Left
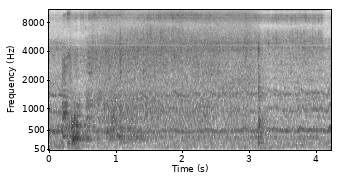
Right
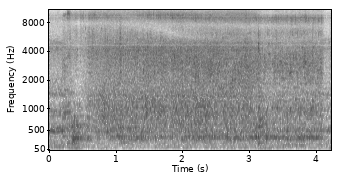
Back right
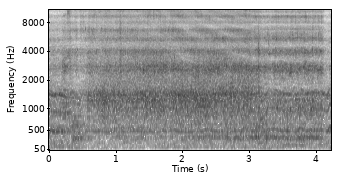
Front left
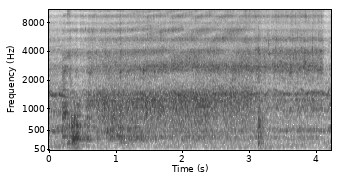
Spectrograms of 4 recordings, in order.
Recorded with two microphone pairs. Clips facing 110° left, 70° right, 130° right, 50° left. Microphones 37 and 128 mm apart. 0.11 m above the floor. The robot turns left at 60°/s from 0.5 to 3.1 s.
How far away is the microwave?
About 1.3 m.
